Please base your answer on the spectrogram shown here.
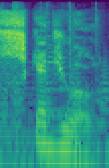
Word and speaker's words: schedule: Consider words like herb, where Americans drop the H, or schedule, pronounced with a esk sound in American English and a esh sound in British English.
